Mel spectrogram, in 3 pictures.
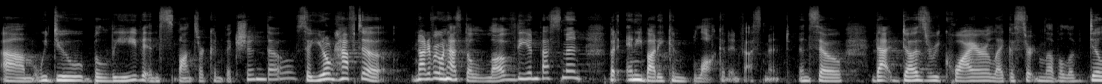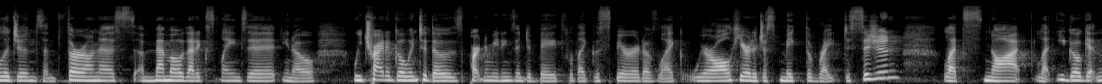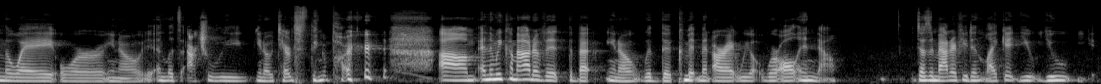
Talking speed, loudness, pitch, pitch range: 225 wpm, -18 LUFS, 175 Hz, 160-195 Hz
